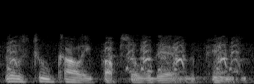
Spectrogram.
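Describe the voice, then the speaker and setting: An actor playing a worried, ailing grandfather in his late sixties, plaintive and halting, in vintage radio drama style. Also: low voice, lively intonation. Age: 60s. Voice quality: creaky, gravelly. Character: worried, ailing 68-year-old grandfather of missing boy. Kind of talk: 1950s radio drama acting. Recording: tinny, hissy old radio recording.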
